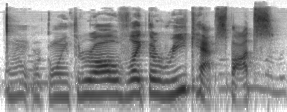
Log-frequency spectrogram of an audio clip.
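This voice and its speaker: A woman's voice: fairly high pitch, moderate pace, soft background music. A woman giving casual, sweary, giggly reaction commentary as she hosts a reaction video. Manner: giggly, often breaking into laughter.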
